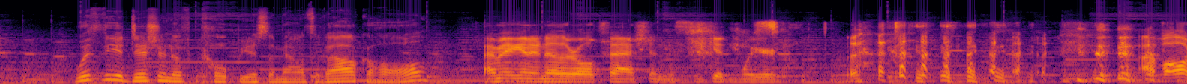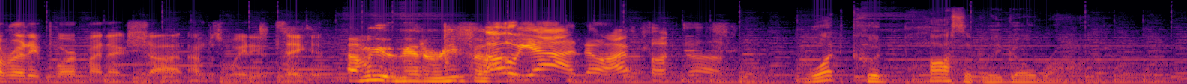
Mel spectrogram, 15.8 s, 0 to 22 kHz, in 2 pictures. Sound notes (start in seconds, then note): 4.4 all laughing; 5.0 whispering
